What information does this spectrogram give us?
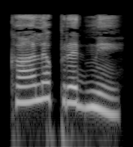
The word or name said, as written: ಕಾಲಪ್ರಜ್ಞೆ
